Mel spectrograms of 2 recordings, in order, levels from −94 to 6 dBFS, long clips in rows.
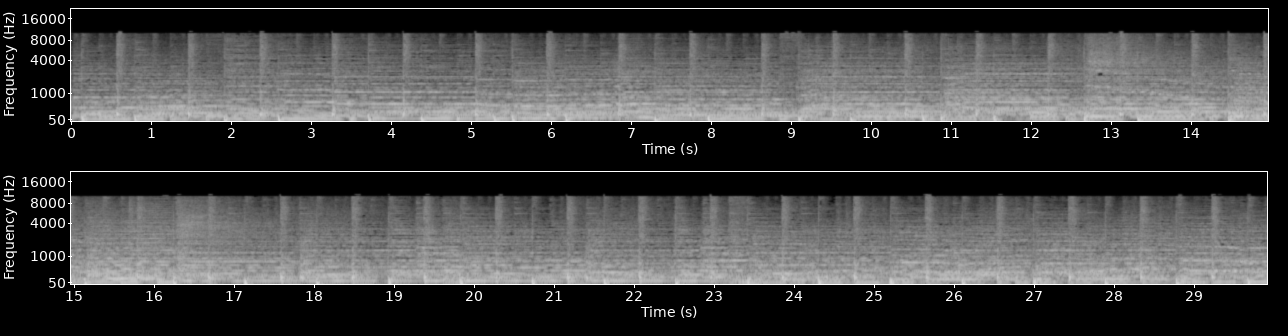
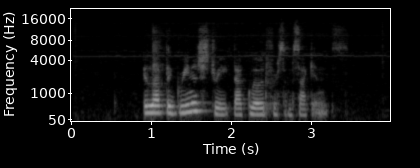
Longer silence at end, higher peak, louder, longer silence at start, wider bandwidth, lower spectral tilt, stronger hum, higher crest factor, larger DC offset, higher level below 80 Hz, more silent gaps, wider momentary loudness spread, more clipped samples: second, 0 s vs 0.6 s; first, 0 dBFS vs -22 dBFS; first, -18 LUFS vs -39 LUFS; second, 0 s vs 0.9 s; second, 11 kHz vs 15 kHz; about the same, -5.5 dB/octave vs -4.5 dB/octave; neither; about the same, 16 dB vs 20 dB; neither; first, -24 dBFS vs -84 dBFS; neither; second, 3 LU vs 16 LU; neither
